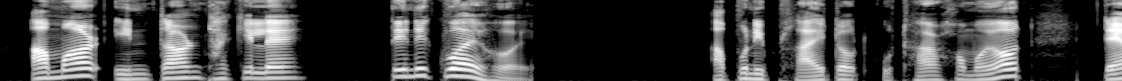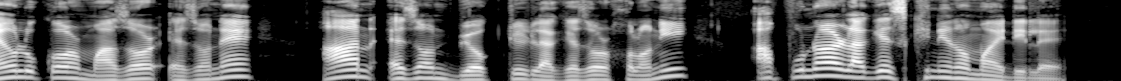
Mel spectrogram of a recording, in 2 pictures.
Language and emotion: Assamese, disgusted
